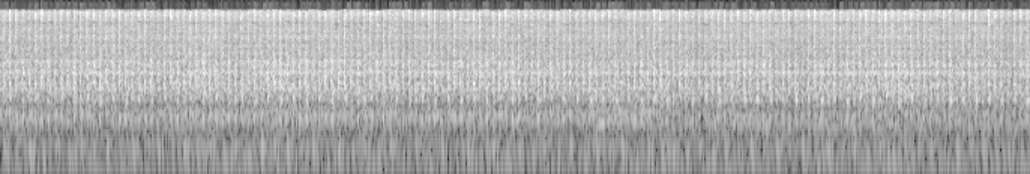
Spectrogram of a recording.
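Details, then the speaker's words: Reference Isuzu Panther diesel, older but freshly overhauled without piston replacement, idling on a morning start: even, steady clatter, smooth unchanging rhythm, quieter with even engine shake, no odd knocks; normal diesel idle for comparison. "suaranya malah jauh lebih halus ini ya lihat walaupun tahun tua suaranya malah lebih senyap dan goyangan mesinnya pun juga rata"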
